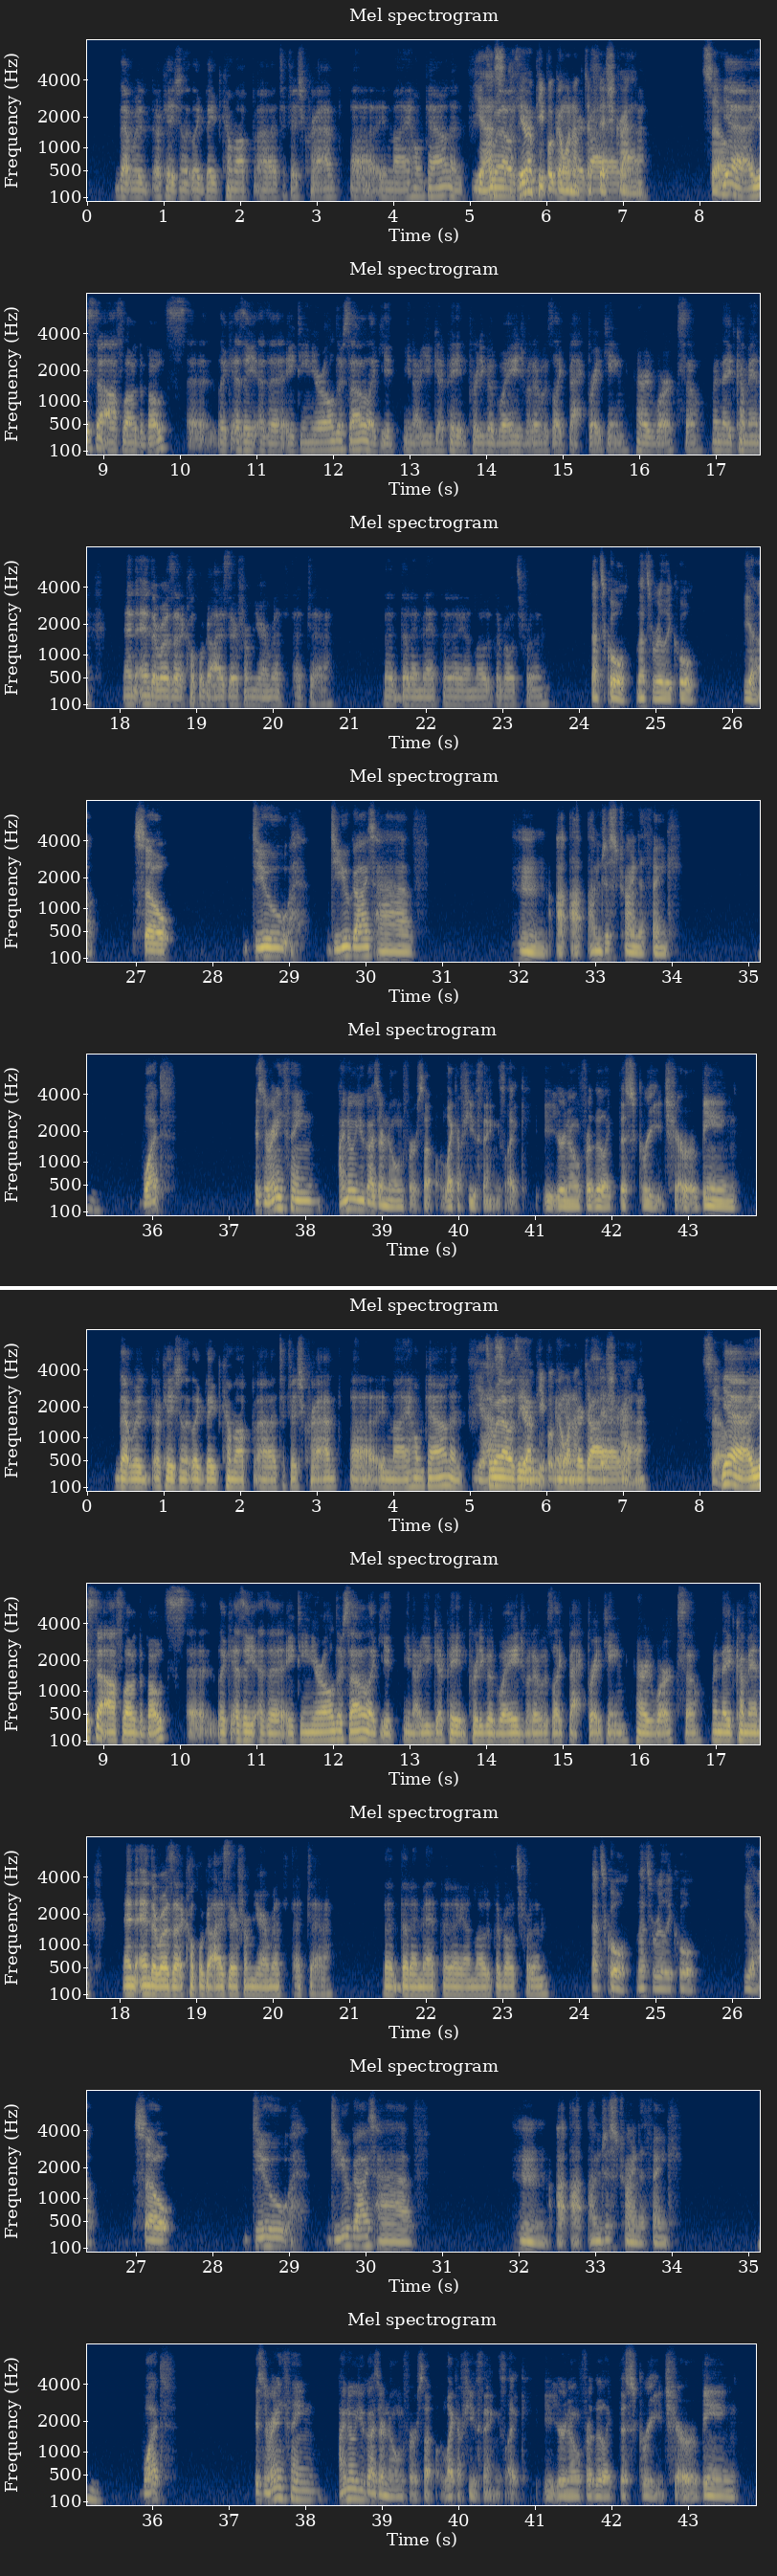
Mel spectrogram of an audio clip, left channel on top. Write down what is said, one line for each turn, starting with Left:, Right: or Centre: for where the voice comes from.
Right: that would occasionally like they'd come up uh, to fish crab uh, in my hometown, and
Left: Yes,
Right: so when I was
Left: I hear
Right: a young
Left: of people going
Right: a younger
Left: up to
Right: guy,
Left: fish crab.
Right: I uh,
Left: So
Right: yeah I used to offload the boats uh, like as a as a 18 year old or so like you you know you'd get paid pretty good wage, but it was like backbreaking hard work. So when they'd come in, and and there was a couple guys there from Yarmouth that uh, that that I met that I unloaded their boats for them.
Left: that's cool. That's really cool. Yeah. So do do you guys have? Hmm. I, I I'm just trying to think.
Right: Mhm.
Left: What? Is there anything I know you guys are known for sup- like a few things like y- you're known for the like the screech or being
